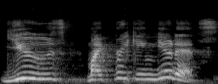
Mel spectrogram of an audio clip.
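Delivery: cracking with real fury; angry, voice cracking. Real, not acted. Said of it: "my voice is cracking 'cause I'm so angry".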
